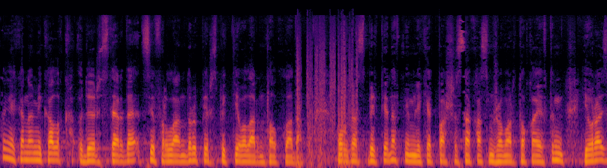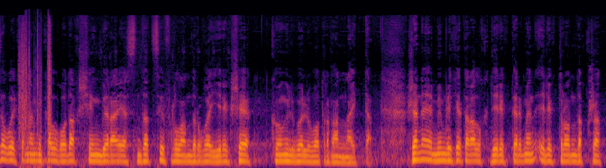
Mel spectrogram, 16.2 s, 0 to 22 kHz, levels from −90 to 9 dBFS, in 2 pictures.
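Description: From 3.95 to 4.76 s and again from 8.34 to 8.77 s, loose connector crackle chops the audio into irregular scratchy bursts, as a worn contact makes and breaks. Unlike evenly spaced digital clicks, its timing is ragged and clustered.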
